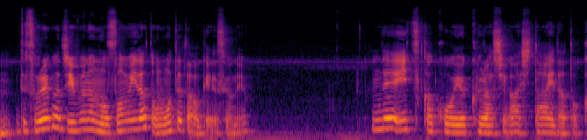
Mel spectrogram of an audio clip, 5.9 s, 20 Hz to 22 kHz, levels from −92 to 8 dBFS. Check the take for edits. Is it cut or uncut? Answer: cut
